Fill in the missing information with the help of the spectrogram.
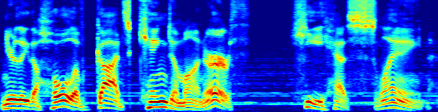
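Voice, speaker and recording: An actor playing a menacing, accusing priest in an audio drama, deliberate, preachy and condescending. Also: male voice, on the low side, sing-song, fairly bright tone, soft background music, full character voice. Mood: cold accusation.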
